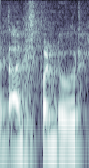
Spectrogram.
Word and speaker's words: Danish Pandor: पहली बात तो ये कि आपने मेरा नाम प्रोनाउंस गलत किया, दानिश पंडोर। दानिश पंडोर, okay.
